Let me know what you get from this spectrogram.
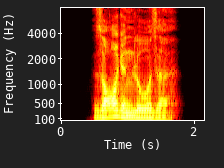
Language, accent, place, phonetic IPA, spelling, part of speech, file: German, Germany, Berlin, [ˈzɔʁɡn̩loːzə], sorgenlose, adjective, De-sorgenlose.ogg
- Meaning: inflection of sorgenlos: 1. strong/mixed nominative/accusative feminine singular 2. strong nominative/accusative plural 3. weak nominative all-gender singular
